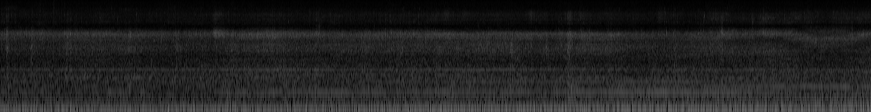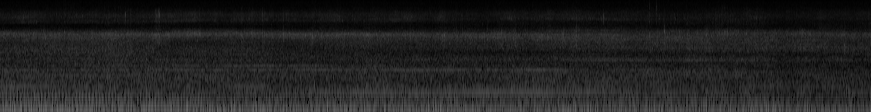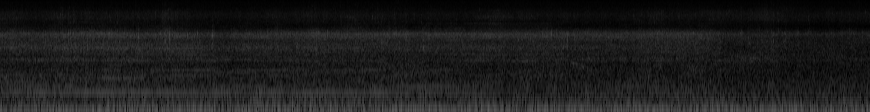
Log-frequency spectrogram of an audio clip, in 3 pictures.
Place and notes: On the coast, Fishing boat on the sea, Birds singing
